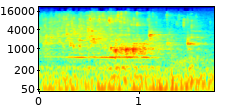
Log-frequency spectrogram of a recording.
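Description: Herbal decoction mixture made with distilled water poured into a pan, a continuous splashing liquid stream that swells and then trails off, fairly close, without talk.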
